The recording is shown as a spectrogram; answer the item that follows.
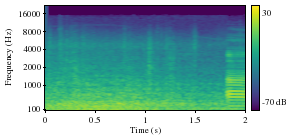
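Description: Inside the cab of a MAN TGX lorry on the move: steady low engine drone with road and tyre noise.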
